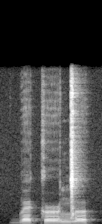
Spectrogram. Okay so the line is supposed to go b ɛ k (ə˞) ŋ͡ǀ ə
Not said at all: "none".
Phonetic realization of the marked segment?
ə˞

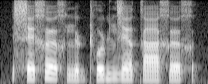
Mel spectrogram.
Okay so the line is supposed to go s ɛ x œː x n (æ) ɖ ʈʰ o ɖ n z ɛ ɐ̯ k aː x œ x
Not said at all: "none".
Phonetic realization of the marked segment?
œ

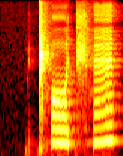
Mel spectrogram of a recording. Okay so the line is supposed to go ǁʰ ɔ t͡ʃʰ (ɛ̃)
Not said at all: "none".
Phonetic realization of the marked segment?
ɛ̃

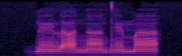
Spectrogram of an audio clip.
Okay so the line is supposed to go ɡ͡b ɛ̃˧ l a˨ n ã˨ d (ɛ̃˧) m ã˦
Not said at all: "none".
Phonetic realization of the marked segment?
ɛ̃˧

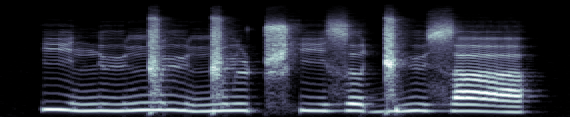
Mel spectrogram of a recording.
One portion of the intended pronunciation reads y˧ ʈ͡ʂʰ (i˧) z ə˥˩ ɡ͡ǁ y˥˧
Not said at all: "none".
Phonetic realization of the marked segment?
i˧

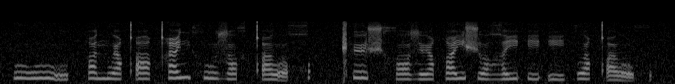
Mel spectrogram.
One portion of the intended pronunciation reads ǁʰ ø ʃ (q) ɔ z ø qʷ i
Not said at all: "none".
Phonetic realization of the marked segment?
x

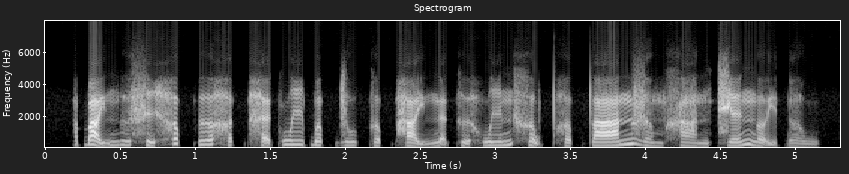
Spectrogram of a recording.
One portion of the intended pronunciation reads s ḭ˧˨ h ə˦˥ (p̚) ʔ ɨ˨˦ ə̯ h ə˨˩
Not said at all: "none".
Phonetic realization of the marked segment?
p̚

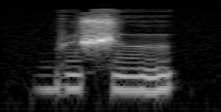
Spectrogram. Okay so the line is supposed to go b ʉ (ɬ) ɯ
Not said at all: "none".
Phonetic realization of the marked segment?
ʃ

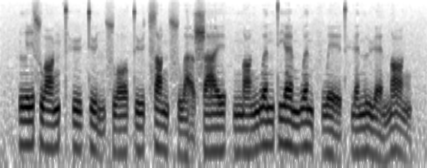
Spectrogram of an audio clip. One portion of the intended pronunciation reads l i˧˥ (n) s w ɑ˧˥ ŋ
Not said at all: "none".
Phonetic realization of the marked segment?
none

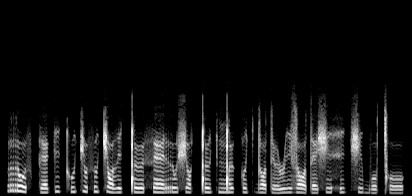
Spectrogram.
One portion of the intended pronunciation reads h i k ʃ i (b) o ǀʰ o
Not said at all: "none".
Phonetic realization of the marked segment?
b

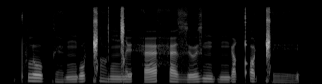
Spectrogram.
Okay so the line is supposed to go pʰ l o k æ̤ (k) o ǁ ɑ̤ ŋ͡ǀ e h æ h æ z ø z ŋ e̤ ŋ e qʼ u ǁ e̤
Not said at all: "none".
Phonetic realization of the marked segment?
ŋ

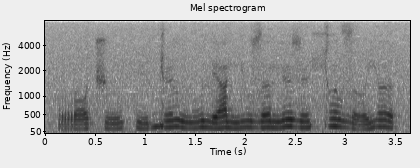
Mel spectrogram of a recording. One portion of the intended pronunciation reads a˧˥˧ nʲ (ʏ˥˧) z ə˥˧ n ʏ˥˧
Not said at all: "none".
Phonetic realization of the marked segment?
u˥˧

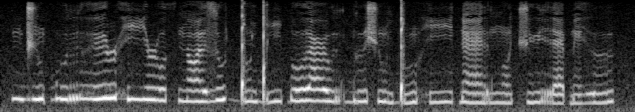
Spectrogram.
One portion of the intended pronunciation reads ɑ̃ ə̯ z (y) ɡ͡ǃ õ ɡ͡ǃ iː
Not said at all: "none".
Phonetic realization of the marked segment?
u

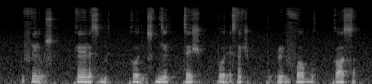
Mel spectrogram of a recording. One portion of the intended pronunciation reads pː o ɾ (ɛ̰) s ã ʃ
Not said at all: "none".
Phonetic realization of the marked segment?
ɛ̰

